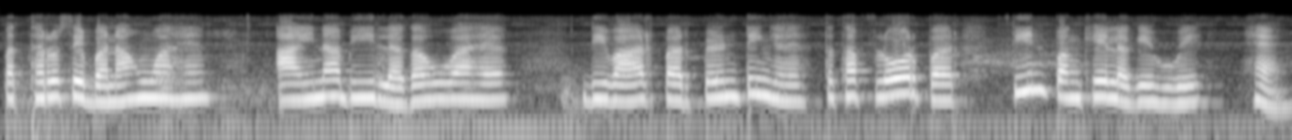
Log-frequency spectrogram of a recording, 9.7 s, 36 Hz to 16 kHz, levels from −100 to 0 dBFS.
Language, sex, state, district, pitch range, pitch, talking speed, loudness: Hindi, female, Chhattisgarh, Raipur, 205-240 Hz, 220 Hz, 135 wpm, -14 LUFS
